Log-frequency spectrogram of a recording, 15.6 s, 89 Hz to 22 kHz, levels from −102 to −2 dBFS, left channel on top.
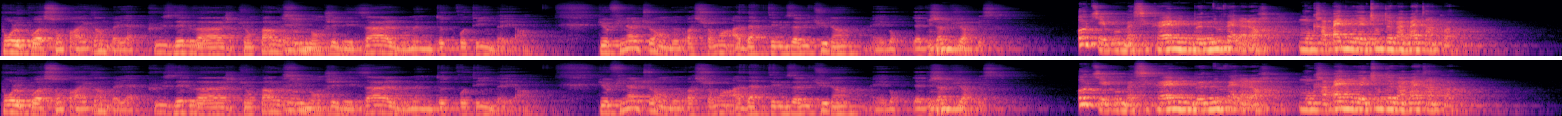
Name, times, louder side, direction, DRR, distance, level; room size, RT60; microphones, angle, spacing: voice 1, 0.0-5.3 5.6-9.9, left 1 dB, 15° left, 0 dB, 0.3 m, -30 dB
voice 2, 9.3-9.6 10.8-14.5, left 1 dB, 40° left, 1 dB, 0.9 m, -25 dB
7.6 x 7.2 x 2.3 m, 1.2 s
head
